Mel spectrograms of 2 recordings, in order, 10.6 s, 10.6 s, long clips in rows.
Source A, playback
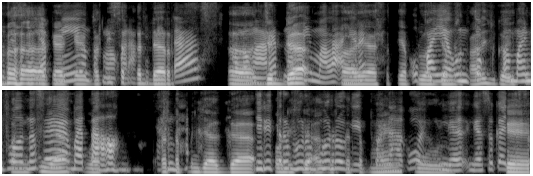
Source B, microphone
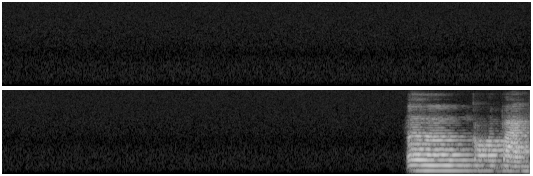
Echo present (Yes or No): No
